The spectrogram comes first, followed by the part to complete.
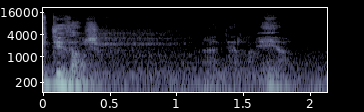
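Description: Only speech: a man's voice trailing off at the end of a phrase, then a soft, breathy word over quiet studio room tone.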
